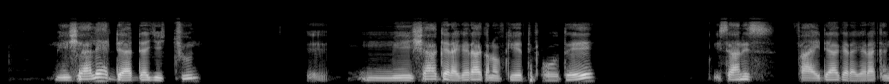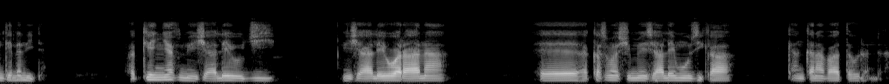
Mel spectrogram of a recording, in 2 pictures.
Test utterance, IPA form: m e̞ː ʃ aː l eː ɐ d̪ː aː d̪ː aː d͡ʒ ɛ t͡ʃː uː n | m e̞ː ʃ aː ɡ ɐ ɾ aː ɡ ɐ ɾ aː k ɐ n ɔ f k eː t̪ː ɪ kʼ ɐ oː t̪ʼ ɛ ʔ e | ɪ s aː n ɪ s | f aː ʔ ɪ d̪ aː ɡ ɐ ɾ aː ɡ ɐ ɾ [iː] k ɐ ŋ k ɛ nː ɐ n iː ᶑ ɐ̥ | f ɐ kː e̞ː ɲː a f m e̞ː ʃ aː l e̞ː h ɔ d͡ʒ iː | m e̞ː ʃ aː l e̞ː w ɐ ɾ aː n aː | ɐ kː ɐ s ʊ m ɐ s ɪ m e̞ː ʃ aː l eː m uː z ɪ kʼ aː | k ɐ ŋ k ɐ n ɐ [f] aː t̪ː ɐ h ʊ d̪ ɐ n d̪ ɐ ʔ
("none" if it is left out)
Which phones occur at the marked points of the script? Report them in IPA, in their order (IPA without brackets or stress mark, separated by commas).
aː, f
